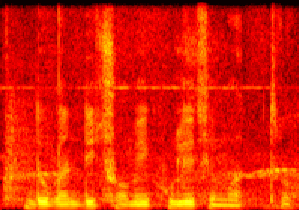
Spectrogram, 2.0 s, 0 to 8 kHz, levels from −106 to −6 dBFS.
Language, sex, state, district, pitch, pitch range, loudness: Bengali, male, West Bengal, Jalpaiguri, 115 Hz, 115-120 Hz, -35 LUFS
